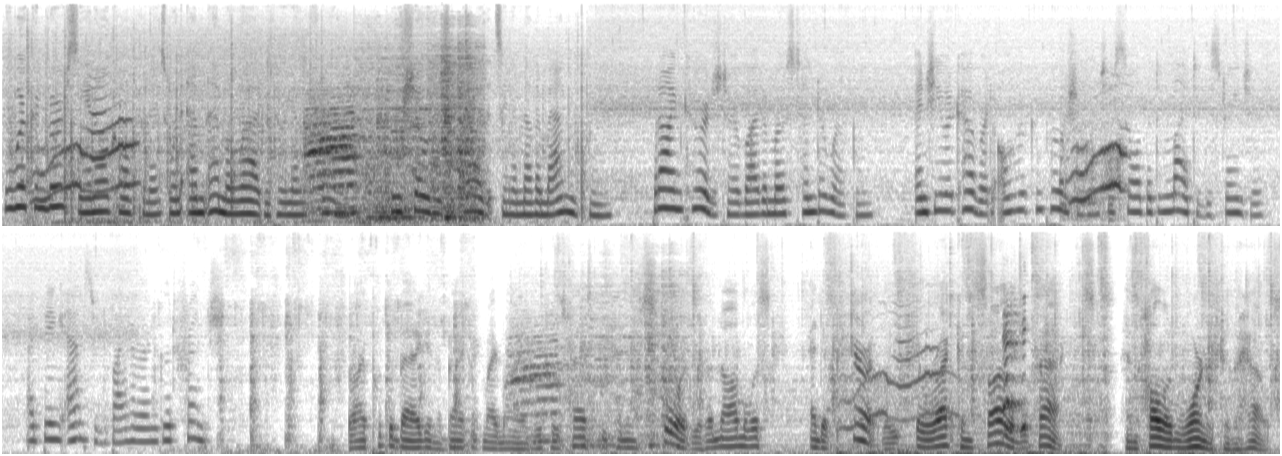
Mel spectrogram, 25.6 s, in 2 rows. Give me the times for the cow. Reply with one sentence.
You can hear the cow from 3.0 to 4.8 s and from 17.8 to 19.6 s.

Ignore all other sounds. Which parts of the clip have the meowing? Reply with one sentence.
You can hear the meowing from 0.1 to 1.4 s, from 10.6 to 11.3 s and from 21.1 to 23.1 s.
